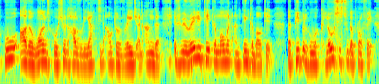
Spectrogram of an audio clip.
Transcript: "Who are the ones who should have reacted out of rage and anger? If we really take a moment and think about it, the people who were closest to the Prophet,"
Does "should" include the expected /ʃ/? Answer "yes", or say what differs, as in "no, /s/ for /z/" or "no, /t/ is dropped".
yes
